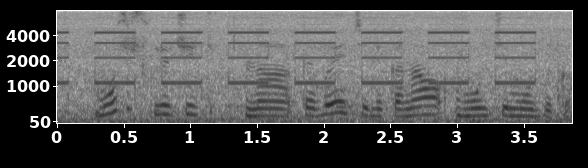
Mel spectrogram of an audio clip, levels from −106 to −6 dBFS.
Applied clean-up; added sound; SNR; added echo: none; Water + Alarm; 1 dB; none.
